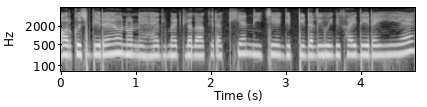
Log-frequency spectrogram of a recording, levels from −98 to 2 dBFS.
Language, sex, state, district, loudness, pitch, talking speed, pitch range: Hindi, female, Uttar Pradesh, Budaun, -17 LUFS, 235 Hz, 215 wpm, 230-240 Hz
